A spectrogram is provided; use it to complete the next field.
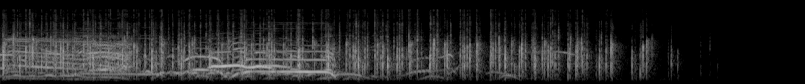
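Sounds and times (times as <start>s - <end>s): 
fans cheering: 0.0s - 5.9s.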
